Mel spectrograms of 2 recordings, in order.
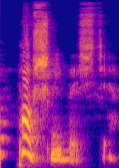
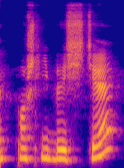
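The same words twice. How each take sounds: First: Poszlibyście stressed early, on POSZ; stress moved earlier. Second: Poszlibyście stressed on BYŚ; stress on second-to-last syllable. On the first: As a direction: say poszlibyście with the beat on first syllable posz. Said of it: "tylko poszlibyście". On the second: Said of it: "raczej nie usłyszymy poszlibyście". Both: Shown as a demonstration.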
